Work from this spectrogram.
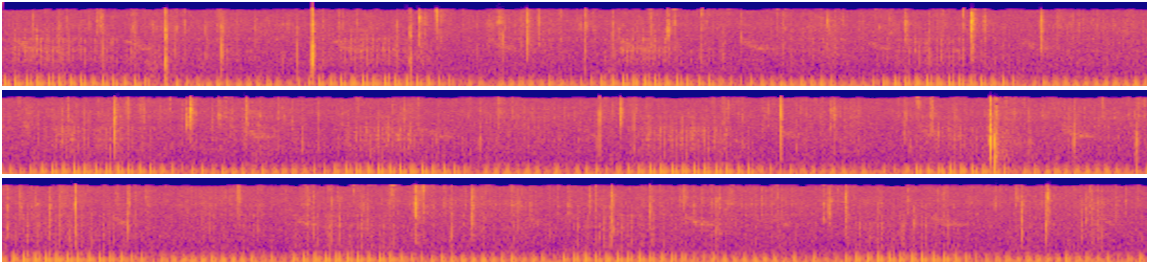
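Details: A cat purring beside a fireplace: a steady low rumble that swells and fades with each breath, about once a second, while sharp wood-fire crackles snap above it.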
